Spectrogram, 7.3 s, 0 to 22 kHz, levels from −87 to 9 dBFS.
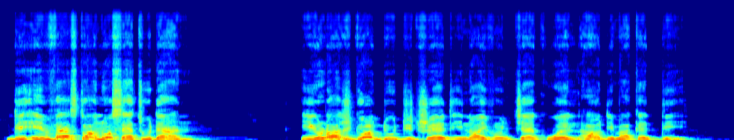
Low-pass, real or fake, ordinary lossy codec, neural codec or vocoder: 19.8 kHz; fake; none; vocoder, 44.1 kHz, 128 mel bands every 512 samples, BigVGAN v2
